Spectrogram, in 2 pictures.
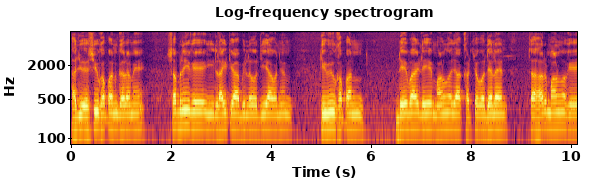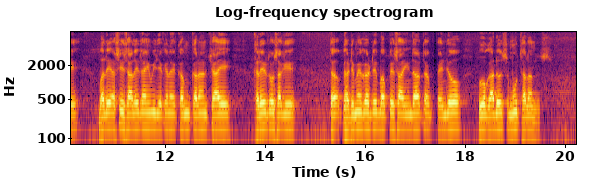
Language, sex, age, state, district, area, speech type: Sindhi, male, 60+, Maharashtra, Mumbai Suburban, urban, spontaneous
